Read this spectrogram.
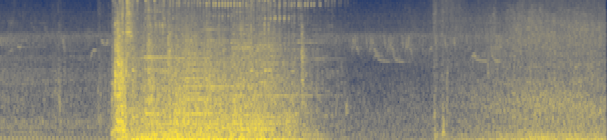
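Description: Heavy footsteps thud quickly on the ground.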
